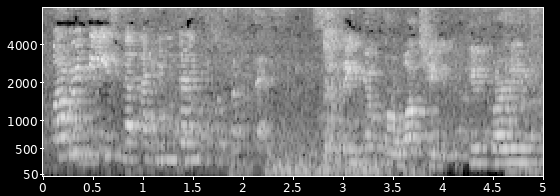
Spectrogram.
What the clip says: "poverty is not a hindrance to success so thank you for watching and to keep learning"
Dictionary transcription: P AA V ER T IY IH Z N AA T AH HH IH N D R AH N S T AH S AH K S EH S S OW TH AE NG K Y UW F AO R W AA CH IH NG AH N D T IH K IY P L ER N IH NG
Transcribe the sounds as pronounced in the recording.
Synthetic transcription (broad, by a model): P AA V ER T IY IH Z N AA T AH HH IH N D AH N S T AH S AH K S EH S S OW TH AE NG K Y UW F AO R W AA CH IH NG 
